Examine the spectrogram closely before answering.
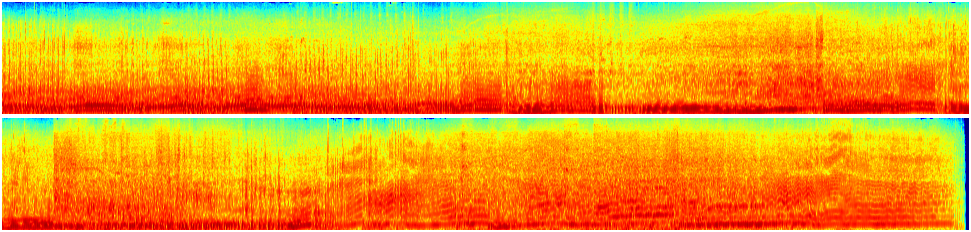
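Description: Rally cars driven flat out on a gravel stage, engine pitch climbing and dropping again and again through quick gear changes and throttle lifts, with gravel and dirt spraying from the tyres. Several cars pass in turn, with sudden changes between them.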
